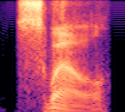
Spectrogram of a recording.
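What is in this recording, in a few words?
"swell", British English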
